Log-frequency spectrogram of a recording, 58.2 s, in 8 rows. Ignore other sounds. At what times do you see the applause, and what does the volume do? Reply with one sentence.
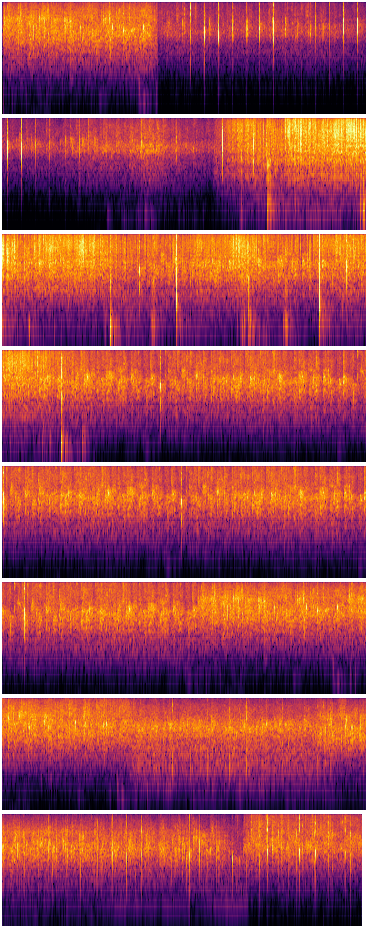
The applause can be heard from 0.0 to 58.1 s, at a steady volume.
